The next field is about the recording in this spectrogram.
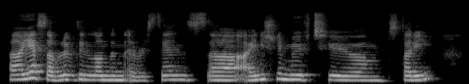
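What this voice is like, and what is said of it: Non-London foreign accent. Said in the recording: “But not a London accent... No, not London accent.”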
